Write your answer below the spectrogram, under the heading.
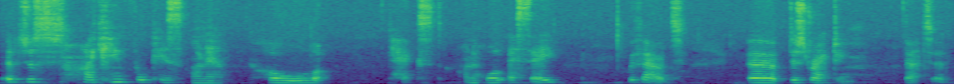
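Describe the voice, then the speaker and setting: Slow, hesitant woman. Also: medium pitch, dark tone. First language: Persian. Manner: hesitant, many fillers and restarts. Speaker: exam-prep vlogger. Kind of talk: casual study-plan talk.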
